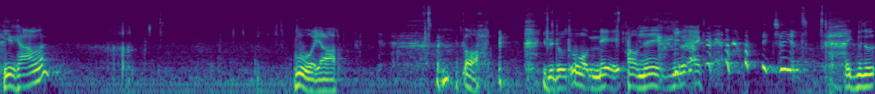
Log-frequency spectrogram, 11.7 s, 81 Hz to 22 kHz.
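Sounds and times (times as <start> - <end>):
speech: 0.1 - 0.8, 4.0 - 11.6
slurping hot black coffee through the lips: 1.3 - 2.0
laughter: 5.0 - 7.3, 8.6 - 11.5.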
